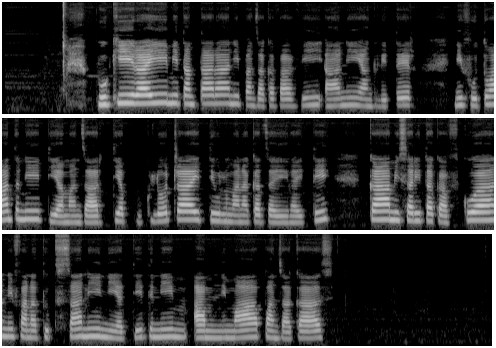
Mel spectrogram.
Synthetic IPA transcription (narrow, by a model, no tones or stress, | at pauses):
b̥ukiɾajmit̪ant̪aɾənipand͡zakavavianiaŋɡlet̪eɾə̥ | nivut̪uant̪unid̪̥iəmand͡zaɾit̪iab̥ukiloʈ͡ʂəit̪iulumanakad͡zajiɾajt̪i | kamisaɾit̪akavu̥kuənifanat̪ut̪u̥saniniad̪̥id̪iniaminimapand͡zakaazi̥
